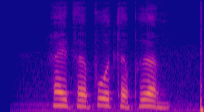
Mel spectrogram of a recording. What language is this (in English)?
Thai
